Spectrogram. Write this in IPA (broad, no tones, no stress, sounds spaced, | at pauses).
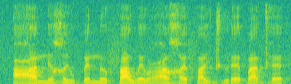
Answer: ʕ a n ɾ i ʁ i u̯ ɓ ɛ n ə f a w ɛ u̯ ʕ ə ʁ ɛ f a i̯ dʱ ʉ ɾ ɛ ɓ a dʱ ɛ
